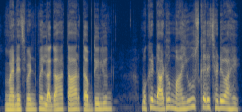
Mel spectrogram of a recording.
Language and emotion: Sindhi, sad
